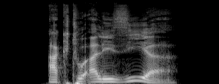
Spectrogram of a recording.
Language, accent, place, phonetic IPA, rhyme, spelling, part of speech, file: German, Germany, Berlin, [ˌaktualiˈziːɐ̯], -iːɐ̯, aktualisier, verb, De-aktualisier.ogg
- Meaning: 1. singular imperative of aktualisieren 2. first-person singular present of aktualisieren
